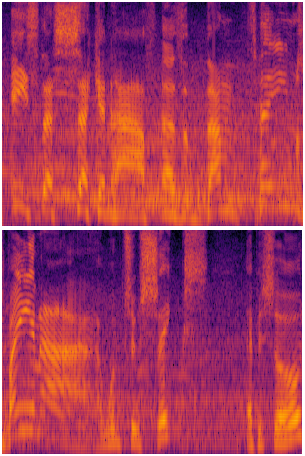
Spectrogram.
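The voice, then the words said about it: Silly put-on voice. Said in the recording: “I like to do a silly voice.”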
